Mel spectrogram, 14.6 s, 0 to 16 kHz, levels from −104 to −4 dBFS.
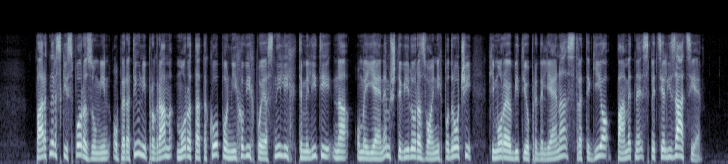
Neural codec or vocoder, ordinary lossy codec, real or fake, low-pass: none; none; real; 7.2 kHz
